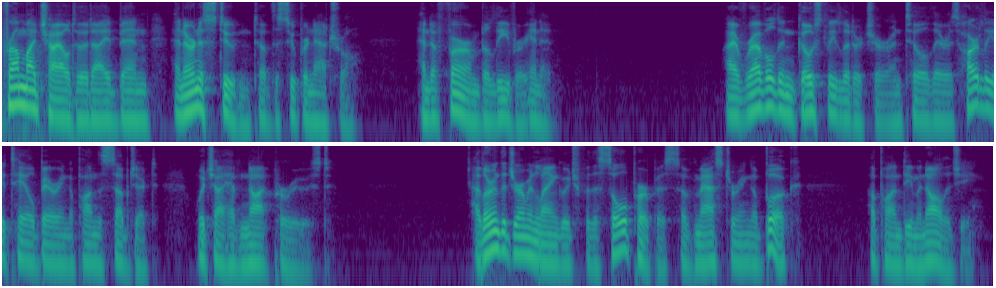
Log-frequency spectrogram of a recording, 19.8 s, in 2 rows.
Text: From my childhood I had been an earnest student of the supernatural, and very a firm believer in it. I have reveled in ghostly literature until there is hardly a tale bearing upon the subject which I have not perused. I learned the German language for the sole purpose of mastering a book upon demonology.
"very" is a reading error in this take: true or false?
true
